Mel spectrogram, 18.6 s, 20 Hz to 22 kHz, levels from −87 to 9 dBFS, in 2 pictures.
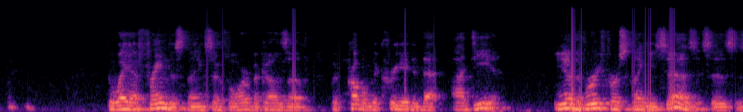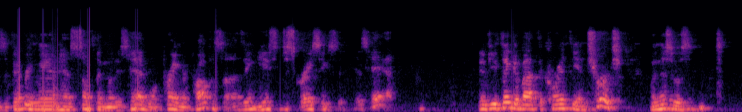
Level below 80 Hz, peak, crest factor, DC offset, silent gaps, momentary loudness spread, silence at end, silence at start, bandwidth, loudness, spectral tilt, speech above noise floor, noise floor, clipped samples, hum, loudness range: -46 dBFS; -4 dBFS; 18 dB; under 0.1%; none; 14 LU; 0.3 s; 0.1 s; 8 kHz; -21 LUFS; -9 dB/octave; 43 dB; -63 dBFS; under 0.1%; none; 6 LU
